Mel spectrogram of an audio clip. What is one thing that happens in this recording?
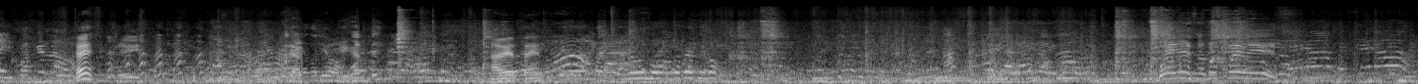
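A crowd of women and girls chatters around.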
